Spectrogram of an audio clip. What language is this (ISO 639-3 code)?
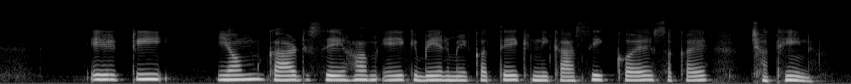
mai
